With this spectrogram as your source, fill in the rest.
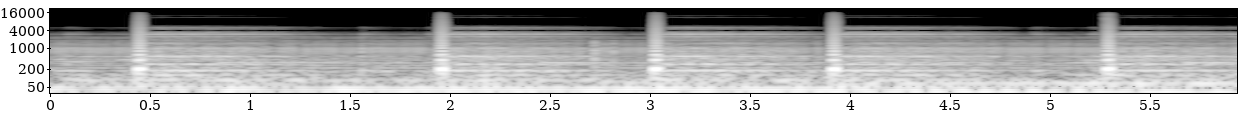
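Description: A low static hum drones steadily.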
